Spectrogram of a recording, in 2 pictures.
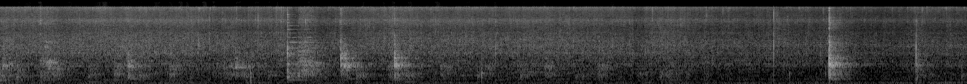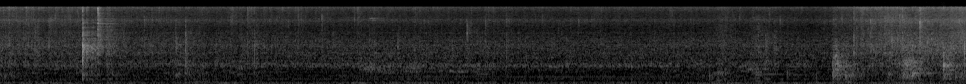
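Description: Chopped onion frying in a pan for onion-tomato chutney, a long steady sizzle broken by occasional scraping stirs and clicks, near and unaccompanied by speech.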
